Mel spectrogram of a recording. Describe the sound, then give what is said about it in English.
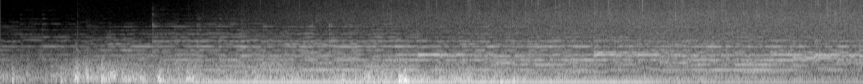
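Steady rain patters on a surface while a low, sustained rumble of thunder rolls underneath, with a brief sharper crack around the middle; no voices, just a continuous monsoon-season thunderstorm in the desert. “When it finally arrives, we call it the monsoon season.”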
